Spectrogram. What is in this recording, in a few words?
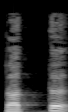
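"raṭṭha", Pali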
